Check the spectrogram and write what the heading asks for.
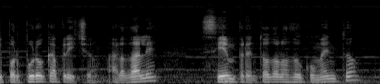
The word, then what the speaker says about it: Ardales: y por puro capricho ardale siempre en todos los documentos Castellano desde después de la reconquista hasta 1845 se ha escrito col H porque siempre se ha pronunciado con esa aspiración hardal Y todavía de hecho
